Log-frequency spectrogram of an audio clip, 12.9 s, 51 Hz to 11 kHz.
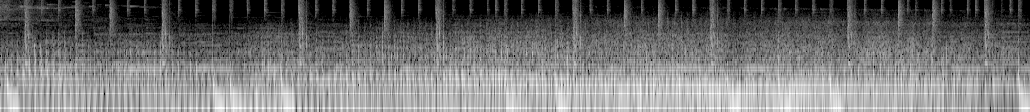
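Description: CH-47 Chinook tandem-rotor helicopter flying overhead, its rotor blades beating in a rapid, even rhythm over a low rumble, with music playing alongside.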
